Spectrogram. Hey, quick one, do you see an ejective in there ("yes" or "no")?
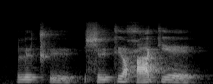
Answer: yes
